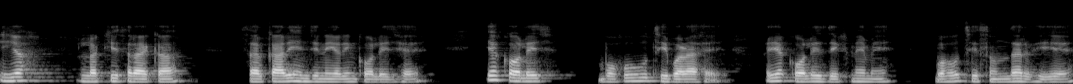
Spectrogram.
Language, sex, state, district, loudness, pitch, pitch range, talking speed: Hindi, male, Bihar, Lakhisarai, -17 LUFS, 135 Hz, 125-150 Hz, 125 wpm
